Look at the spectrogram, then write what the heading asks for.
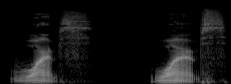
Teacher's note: So we have an R sound, slightly R colored vowel, then an M sound followed by a TH. So ermth, ermth.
